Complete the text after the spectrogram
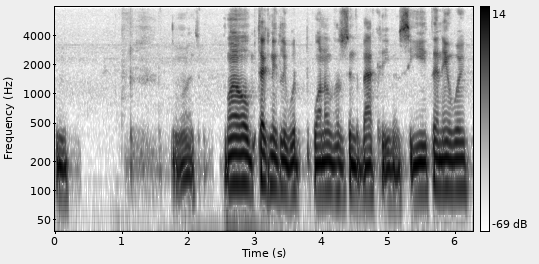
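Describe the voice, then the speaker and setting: A man's voice: low-pitched, normal speed, muffled recording. A man chatting casually as a player in a tabletop game.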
